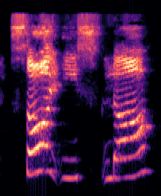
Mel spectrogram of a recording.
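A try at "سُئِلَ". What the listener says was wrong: Seam has pesh on it. Round your lips. Su'ila. Su'ila. Please read visual sounding letter. Seen as visual sounding letter. Su'ila. And tell me, will be pronounced this ya?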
